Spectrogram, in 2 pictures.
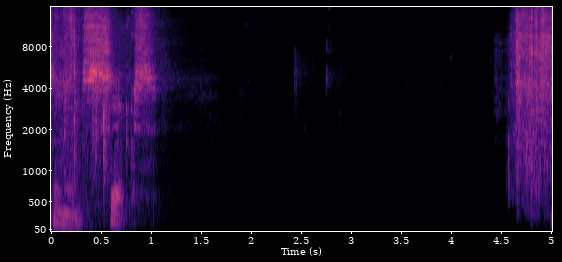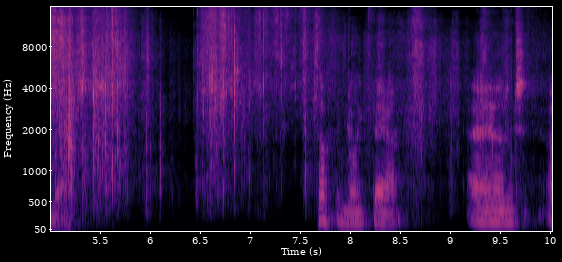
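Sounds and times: paper rustling and crinkling: 0.0 - 1.0, 4.5 - 9.8.

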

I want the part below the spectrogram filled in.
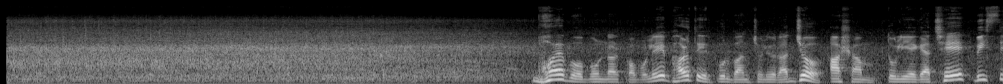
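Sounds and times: floodwater rushing: 0.1 - 10.0.

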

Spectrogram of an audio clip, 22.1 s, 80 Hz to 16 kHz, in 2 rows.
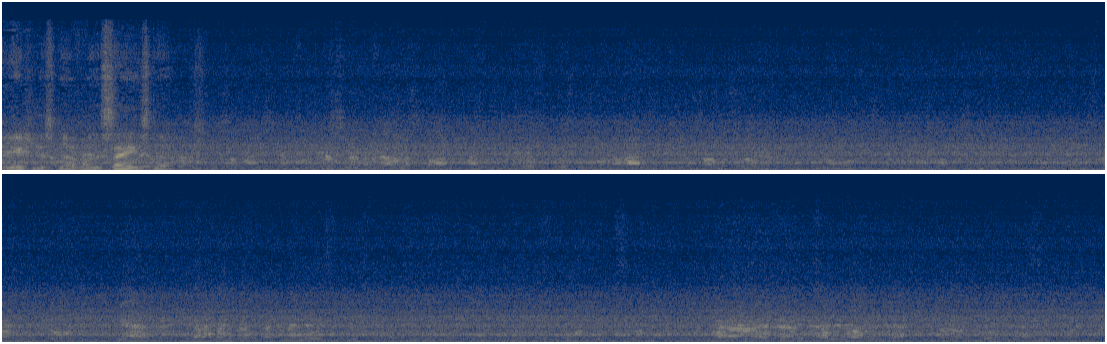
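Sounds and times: faint indistinct speech: 0.0 - 22.0
room noise hum and hiss: 0.0 - 22.0.

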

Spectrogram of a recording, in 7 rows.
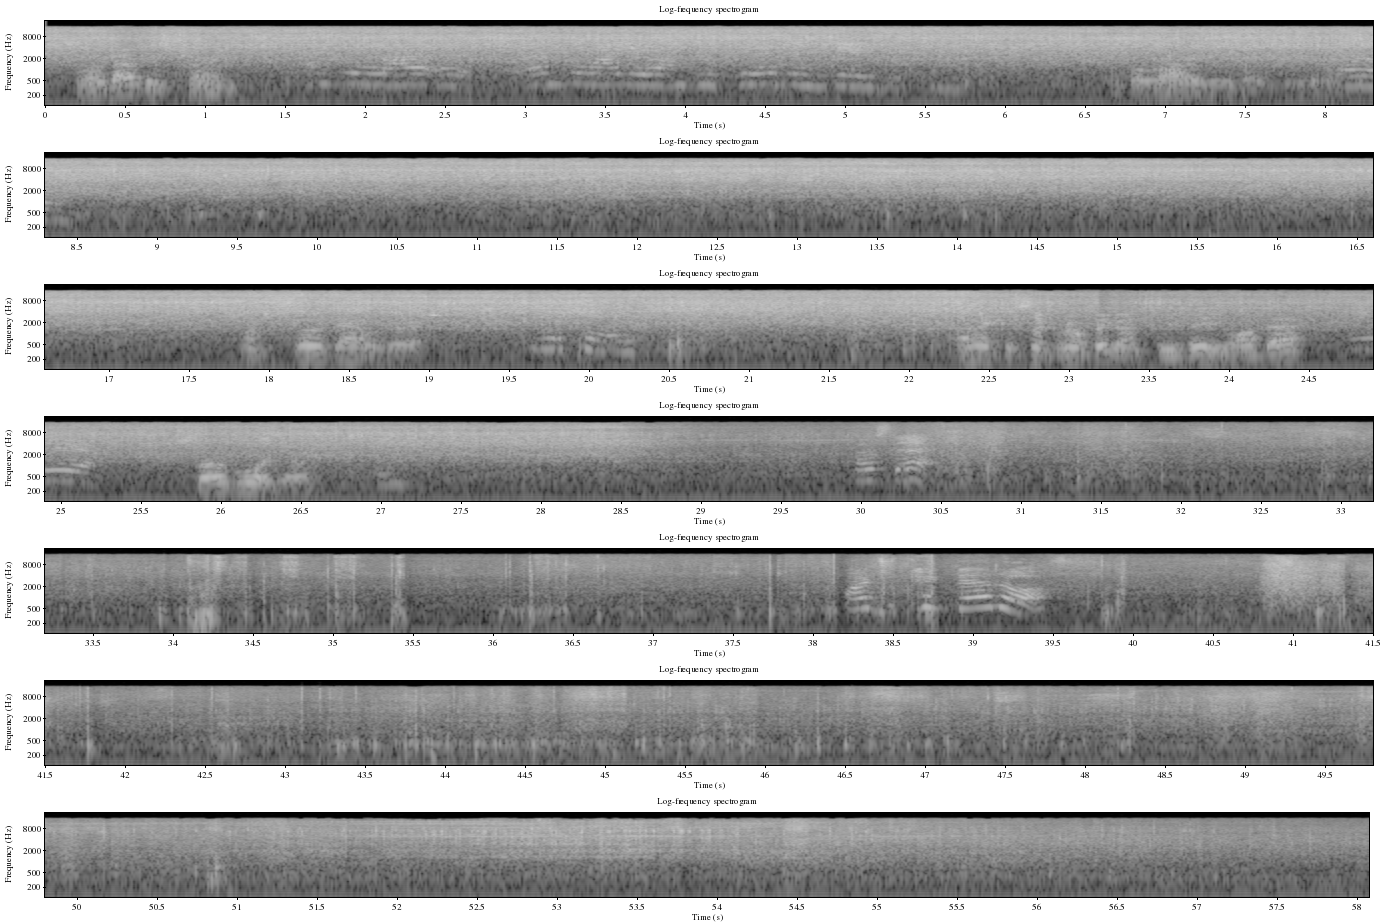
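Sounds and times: toy train motor whirring: 0.0 - 58.0.

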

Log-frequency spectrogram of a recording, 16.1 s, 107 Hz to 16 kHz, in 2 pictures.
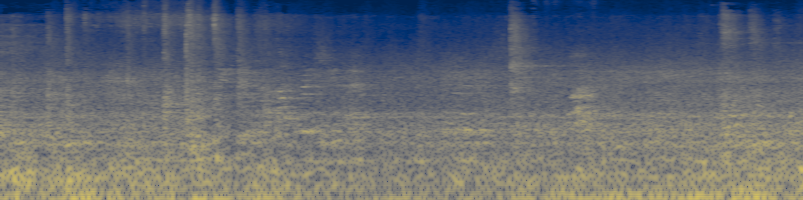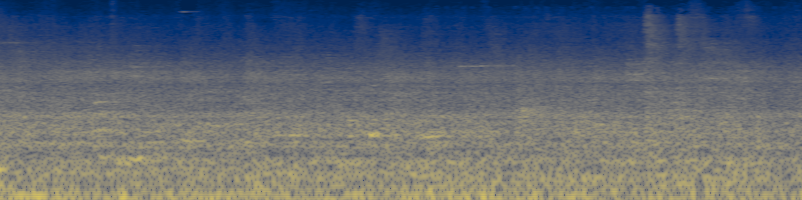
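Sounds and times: train rumbling in tunnel: 0.0 - 16.0
faint voices: 1.8 - 16.0.

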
